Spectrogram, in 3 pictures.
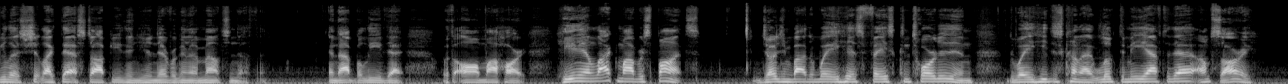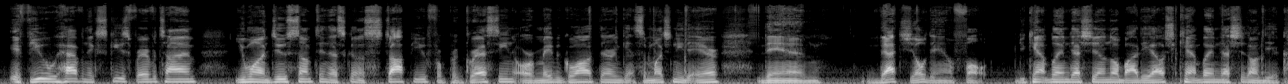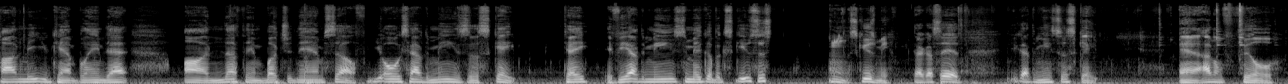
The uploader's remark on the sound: why do you do your podcast from the car again?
